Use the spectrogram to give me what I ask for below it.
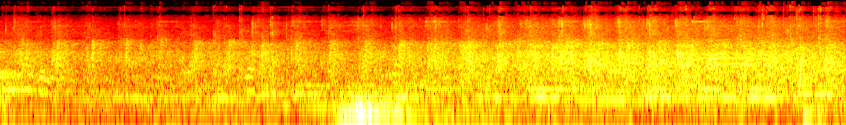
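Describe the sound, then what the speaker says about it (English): Audience applause at an annual convention in a Colombo hotel ballroom, a broad, fairly steady wash of clapping from a large crowd, with a brief low thump partway through. "Please give a big round of applause"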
